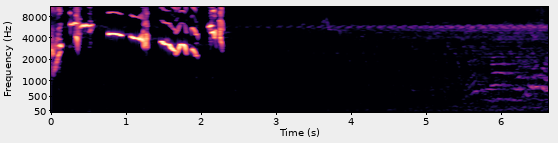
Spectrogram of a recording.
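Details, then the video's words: A female Oriental magpie-robin sings to rouse males, delivering about two seconds of loud whistled notes, many sliding downward, with short chirps between, then silence giving way to a rising hiss. "choè than mái bổi lên kích trống quá hay"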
